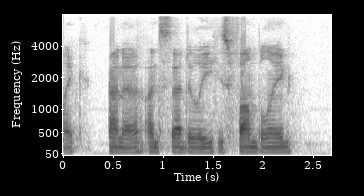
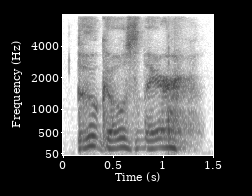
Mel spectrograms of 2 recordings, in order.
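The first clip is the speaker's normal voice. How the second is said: put-on high, slow, drawn-out startled old farmer voice. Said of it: "Yeah, it's like".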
